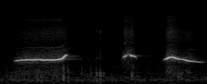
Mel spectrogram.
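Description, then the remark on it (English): A person whistles a short tune: one long, steady note, then a brief chirp, then a gliding note that falls away. The whistling is clear, with no talking. “Best whistle I got right there.”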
